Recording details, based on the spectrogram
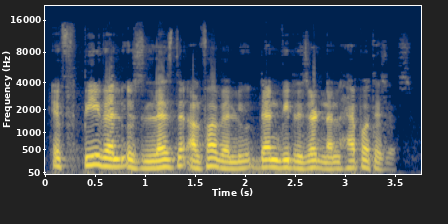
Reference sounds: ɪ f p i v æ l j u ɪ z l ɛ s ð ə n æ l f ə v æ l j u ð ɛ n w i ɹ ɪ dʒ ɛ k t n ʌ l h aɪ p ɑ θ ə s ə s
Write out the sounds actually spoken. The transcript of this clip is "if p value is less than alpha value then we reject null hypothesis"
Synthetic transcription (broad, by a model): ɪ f p i v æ l j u ɪ z l ɛ s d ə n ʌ l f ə v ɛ l j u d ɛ n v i ɹ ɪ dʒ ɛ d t n ʌ l h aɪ p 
